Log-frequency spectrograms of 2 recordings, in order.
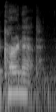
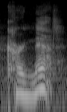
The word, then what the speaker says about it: carnet: deb i need a carnet and she looked at me like a carnet do you mean carne that it's like a silent t or whatever i was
